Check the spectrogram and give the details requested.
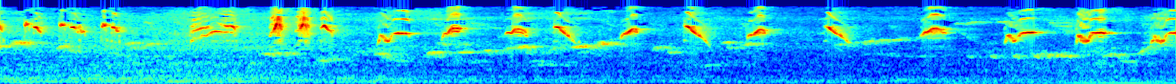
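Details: Oriental white-eye singing as a lure for a white-eye that has stopped singing: fast, continuous high twittering of sharp falling notes, several per second, over a soft low background hum.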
